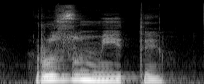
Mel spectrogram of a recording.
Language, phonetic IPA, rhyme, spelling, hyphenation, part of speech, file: Ukrainian, [rɔzʊˈmʲite], -ite, розуміти, ро‧зу‧мі‧ти, verb, Uk-розуміти.ogg
- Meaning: to understand, to comprehend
